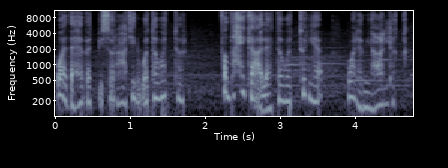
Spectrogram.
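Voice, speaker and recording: A woman narrating a radio drama in formal Arabic, in a measured storytelling manner. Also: medium pitch, animated, slight background noise. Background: background music.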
